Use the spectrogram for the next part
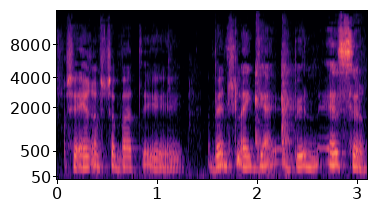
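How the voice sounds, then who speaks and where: A middle-aged woman giving a spiritual lesson to a group, telling stories in a lively way and laughing between points. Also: mid-range voice, gravelly, slight background noise. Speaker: religious teacher.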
